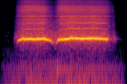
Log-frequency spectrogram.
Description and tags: Maquina de vapor
the tractor horn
